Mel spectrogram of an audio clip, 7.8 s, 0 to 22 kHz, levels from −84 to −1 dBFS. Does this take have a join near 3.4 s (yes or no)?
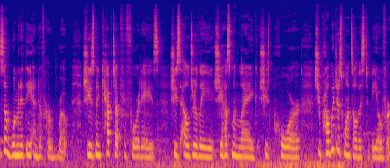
no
